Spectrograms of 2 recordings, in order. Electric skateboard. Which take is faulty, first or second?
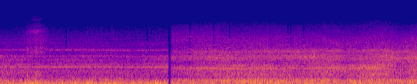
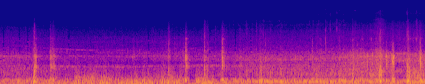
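second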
